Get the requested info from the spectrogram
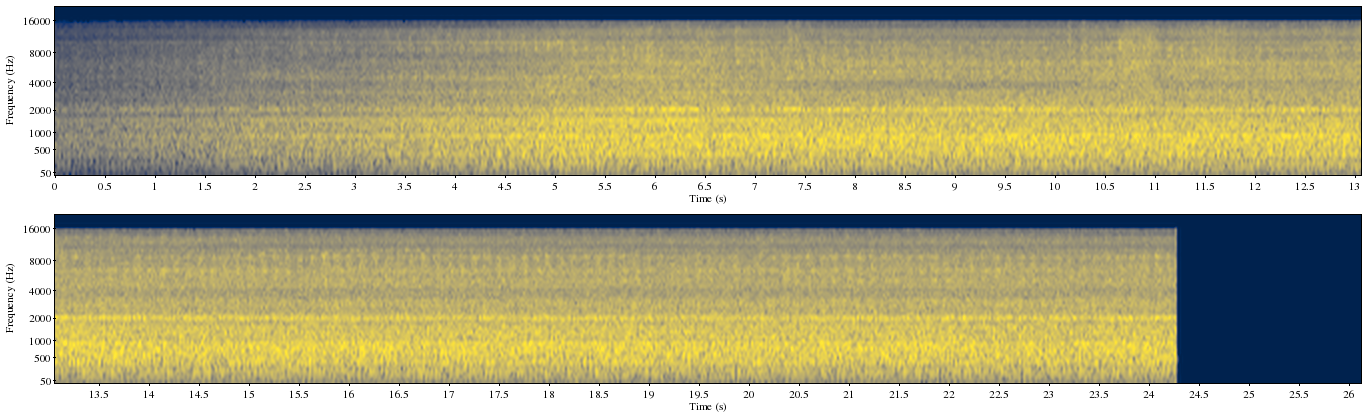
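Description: A chiller running: a steady mechanical hum and hiss with a thin, steady whine. It swells up over the first few seconds, holds steady, and cuts off suddenly near the end.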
